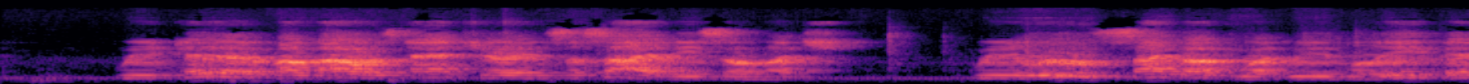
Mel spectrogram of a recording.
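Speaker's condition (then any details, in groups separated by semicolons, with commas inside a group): Cerebral palsy, speech-generating device, athetoid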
